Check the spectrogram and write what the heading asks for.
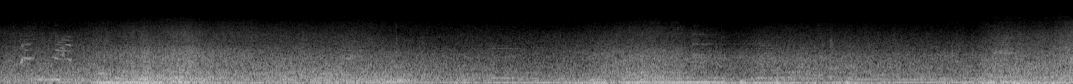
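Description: Wind on the microphone and sea water washing around a small motorboat, over a low steady hum that shifts in level a few times.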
